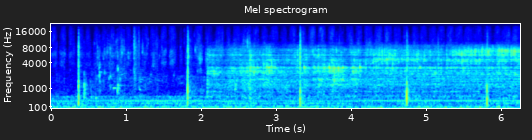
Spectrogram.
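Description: A steady, rushing hiss of falling water in strong wind that is also moving the trees, swelling a little after the first couple of seconds, with a few sharp, scattered drips and taps and no voices.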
